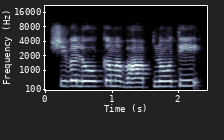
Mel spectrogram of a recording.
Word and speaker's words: शिवलोकम् अवाप्नोति: that it is easy, but when we will pronounce, we will say Shivalokam avapnoti.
